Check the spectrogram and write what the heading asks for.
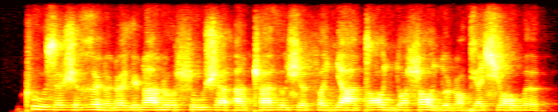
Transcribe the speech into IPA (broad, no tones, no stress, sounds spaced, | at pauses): ʈʰ u z œ ʒ ə ɣ ə ɳ ɐ ɳ œ lʲ ə ɳ a ɳ o ɬ u ʒ ɐ ʔ a ʈʰ ɐ ð ʊ ɕ œ f ɐ ʎ a d ɔ ɲ ɔ ɬ ɔ ʎ o ɳ ɔ ɡʲ a ɕ ɔ w ə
